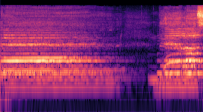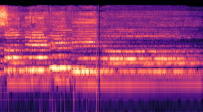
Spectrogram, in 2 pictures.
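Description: A cappella choir singing slow phrases of long held notes. One phrase fades out about two and a half seconds in, and a new one begins about three seconds in and fades away near the end.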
